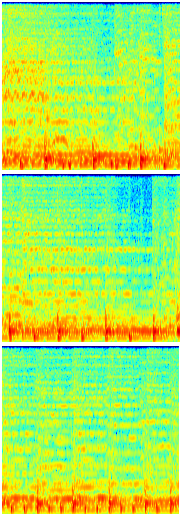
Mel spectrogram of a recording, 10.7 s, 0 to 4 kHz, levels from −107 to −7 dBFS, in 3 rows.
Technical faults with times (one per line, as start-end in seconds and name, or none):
none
